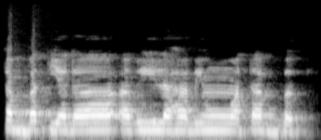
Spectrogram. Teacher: با کے آنے کی وجہ سے میں نے اس پہ قلقلہ کیا اور با کو نمایاں کیا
